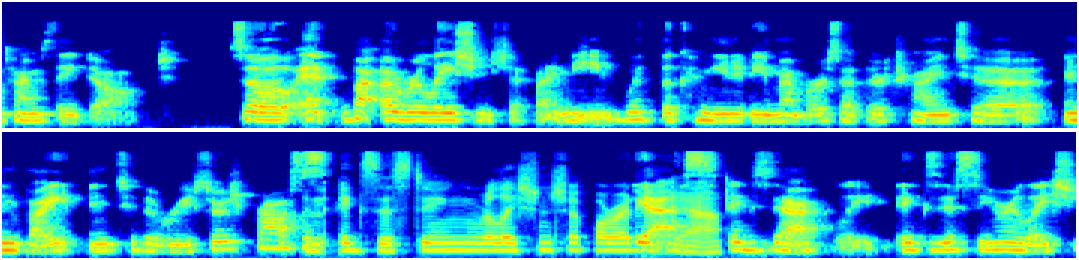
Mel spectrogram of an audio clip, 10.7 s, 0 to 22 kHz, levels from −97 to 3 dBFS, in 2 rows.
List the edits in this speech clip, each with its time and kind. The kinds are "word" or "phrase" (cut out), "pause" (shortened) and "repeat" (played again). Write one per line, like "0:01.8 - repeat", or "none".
0:06.9 - word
